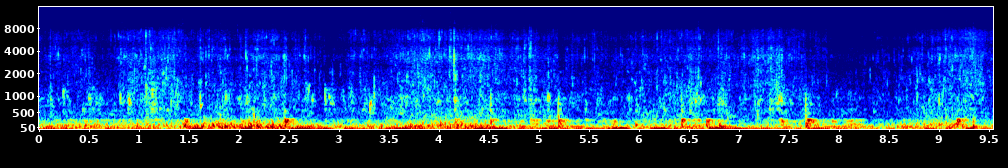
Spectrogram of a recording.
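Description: Water splashes and slaps against a boat's hull.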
